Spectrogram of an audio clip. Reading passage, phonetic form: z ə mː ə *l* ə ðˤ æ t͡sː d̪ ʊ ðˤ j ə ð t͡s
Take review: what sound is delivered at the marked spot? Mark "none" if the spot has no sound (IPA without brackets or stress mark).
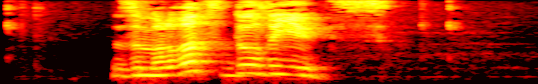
ɾ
